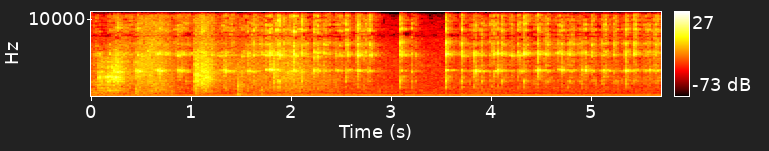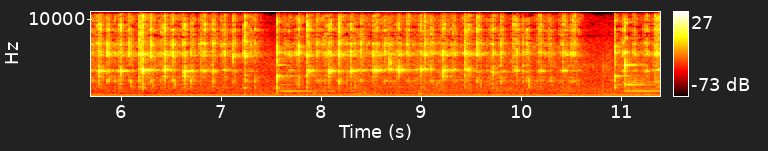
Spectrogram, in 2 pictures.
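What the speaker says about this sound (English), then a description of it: "then after that we're gonna go and mix the eggs together" A utensil whisks eggs together in a bowl, rapid irregular clinking and tapping against the sides with short pauses, close but moderate, over a steady low electrical hum, with no talking.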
